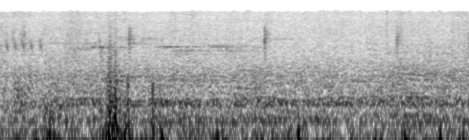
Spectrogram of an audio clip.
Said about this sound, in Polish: Gniazdo dzikich pszczół widziałeś? Gniazdo. Co tu zrobiły? Siedzibę.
